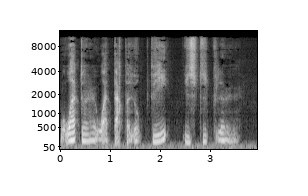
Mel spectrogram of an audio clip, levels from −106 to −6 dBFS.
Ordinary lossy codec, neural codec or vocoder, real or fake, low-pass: MP3, 48 kbps; autoencoder, 22.05 kHz, a latent of 192 numbers a frame, VITS, trained on many speakers; fake; 9.9 kHz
